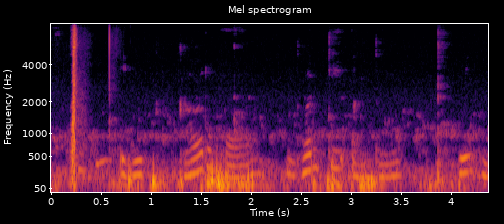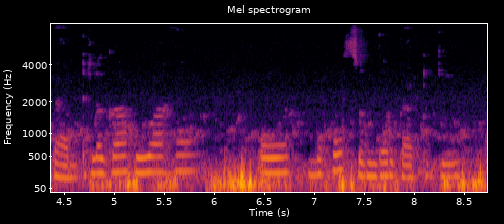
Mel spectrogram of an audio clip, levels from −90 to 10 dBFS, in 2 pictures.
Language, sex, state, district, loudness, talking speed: Hindi, female, Punjab, Pathankot, -24 LUFS, 115 wpm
